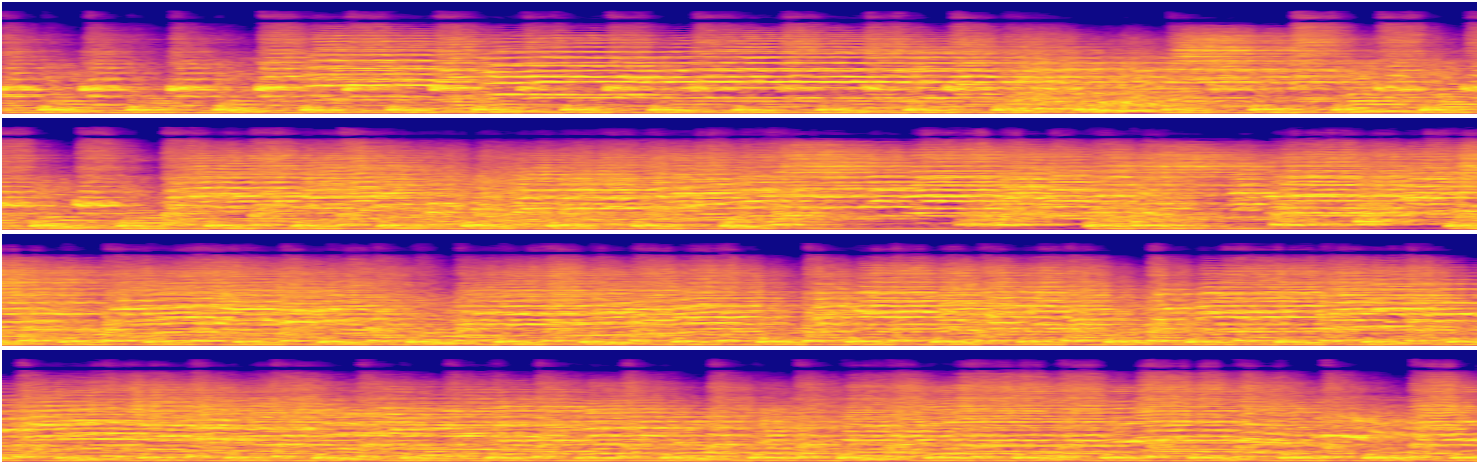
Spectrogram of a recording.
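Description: Live brass band playing dance music: trumpets, trombones and saxophones over a sousaphone bass line and drums, with a steady beat. The low bass drops out for a moment about halfway through, then comes back in.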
